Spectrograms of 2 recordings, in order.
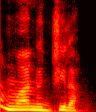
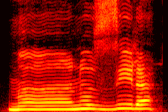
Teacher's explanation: زا سخت ہوتا ہے، جیم کے مخرج سے ہٹا کے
